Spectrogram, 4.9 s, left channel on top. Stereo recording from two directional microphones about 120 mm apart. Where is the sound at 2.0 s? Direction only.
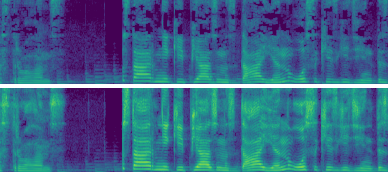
55° right (ahead or behind).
